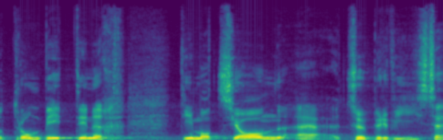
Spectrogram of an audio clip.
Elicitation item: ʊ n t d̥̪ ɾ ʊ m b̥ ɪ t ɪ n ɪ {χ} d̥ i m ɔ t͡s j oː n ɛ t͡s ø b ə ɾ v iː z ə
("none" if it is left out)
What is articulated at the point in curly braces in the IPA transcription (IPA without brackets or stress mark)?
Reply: χ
